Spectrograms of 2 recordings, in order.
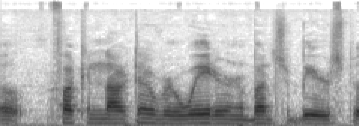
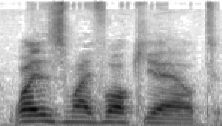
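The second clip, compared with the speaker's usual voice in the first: louder mock-Russian demand; Russian accent; 7 dB louder than usual. Dad demanding his vodka, in a mock Russian accent. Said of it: "he does not say vodka like that".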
